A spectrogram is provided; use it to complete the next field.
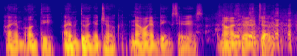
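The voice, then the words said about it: Stoic, flat Finnish-accented impression. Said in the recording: “my impression of him was ... very stoic”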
